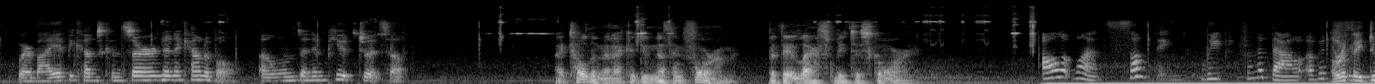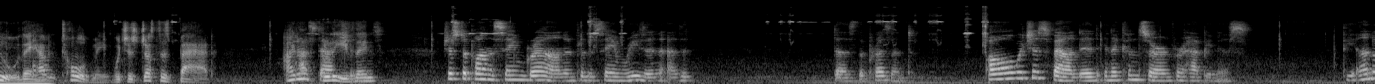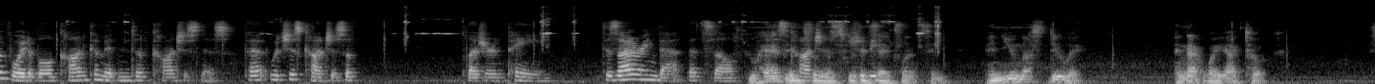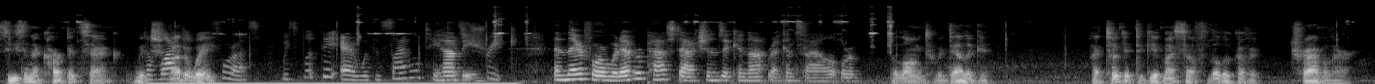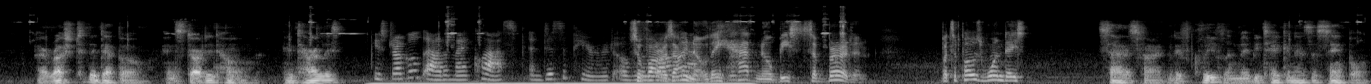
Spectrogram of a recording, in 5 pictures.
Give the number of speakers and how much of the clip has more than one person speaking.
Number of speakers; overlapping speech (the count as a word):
four, about 9%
